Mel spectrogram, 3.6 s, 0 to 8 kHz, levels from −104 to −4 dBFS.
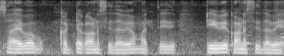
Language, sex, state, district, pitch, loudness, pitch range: Kannada, male, Karnataka, Bellary, 130 Hz, -19 LUFS, 125-140 Hz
